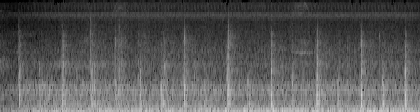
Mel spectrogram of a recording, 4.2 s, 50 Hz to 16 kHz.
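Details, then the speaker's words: Kawasaki KLR 650 with the rear wheel rocked by hand: irregular dull clunks about twice a second from free play, and the whole back end moves; the owner suspects bad rear hub bearings behind a swaying problem, though everything seems tight. "the whole tire moves the whole back end moves it's just it's just crazy"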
